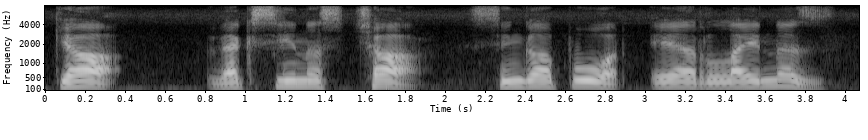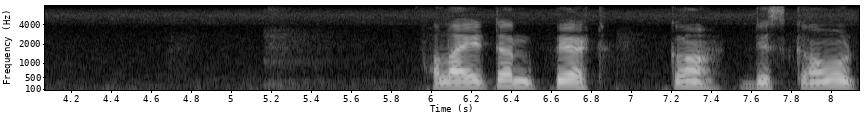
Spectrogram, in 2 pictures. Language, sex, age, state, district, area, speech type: Kashmiri, male, 30-45, Jammu and Kashmir, Ganderbal, rural, read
